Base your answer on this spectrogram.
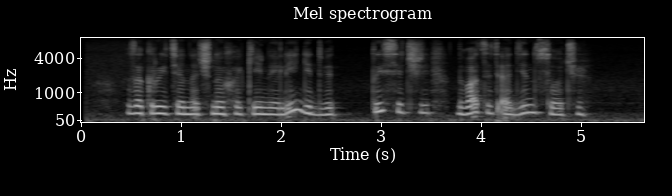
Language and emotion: Russian, neutral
